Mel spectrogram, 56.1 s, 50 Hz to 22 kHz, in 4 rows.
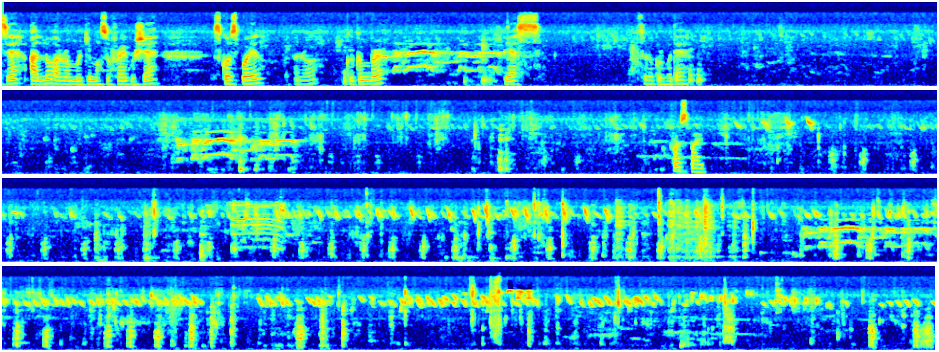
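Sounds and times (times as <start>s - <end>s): chewing and crunching: 13.6s - 56.0s
wet mouth clicks and smacks: 49.0s - 49.8s.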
